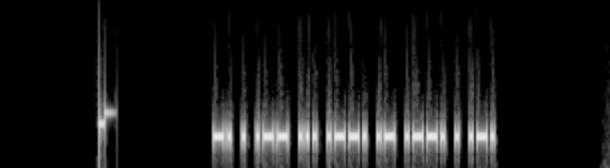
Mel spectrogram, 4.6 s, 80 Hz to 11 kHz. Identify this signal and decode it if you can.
Morse code, heard as a keyed tone, about 41 wpm, 700 Hz. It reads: NEWSPAPER
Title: Sentences from Top 1000 Words - Review Part 4 - New Word Drill - 45wpm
